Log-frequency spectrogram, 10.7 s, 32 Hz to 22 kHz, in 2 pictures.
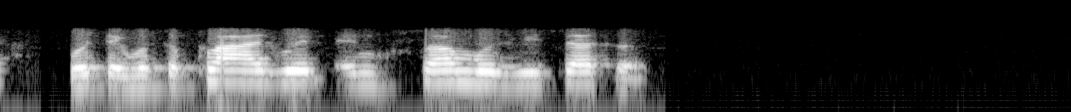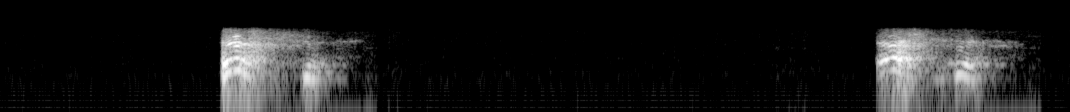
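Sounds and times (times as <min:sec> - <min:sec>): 
speech: 0:00.4 - 0:03.3, 0:06.5 - 0:07.1
person sneezing: 0:06.5 - 0:07.2, 0:09.7 - 0:10.5.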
